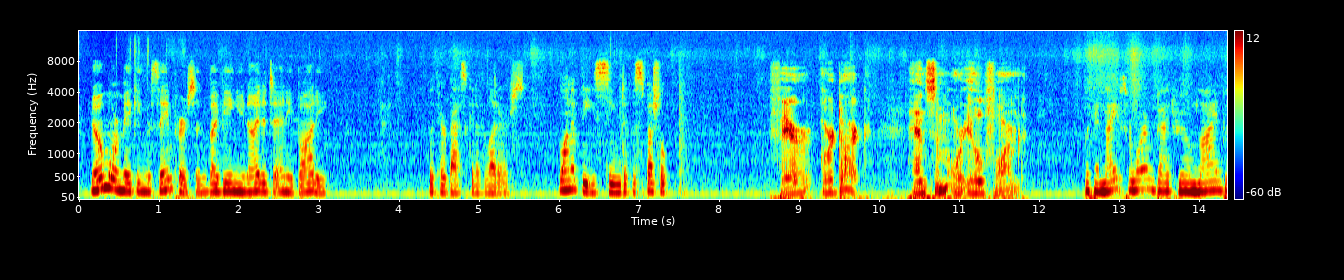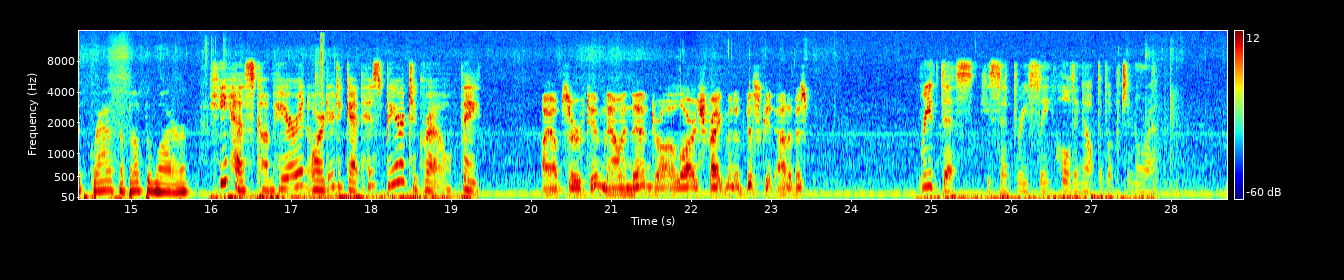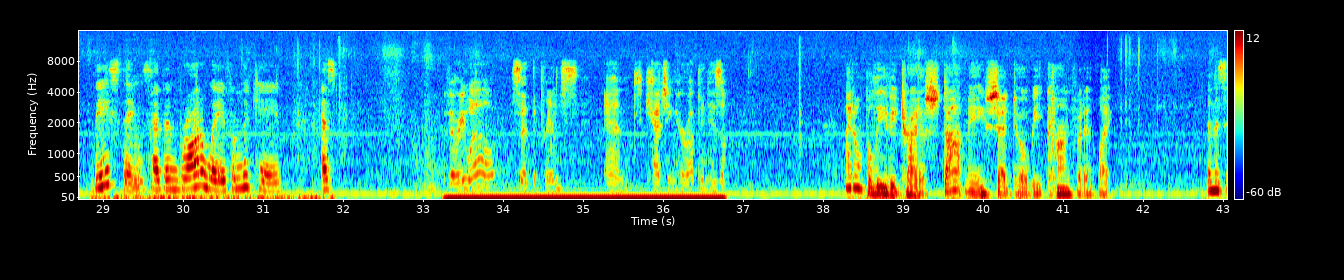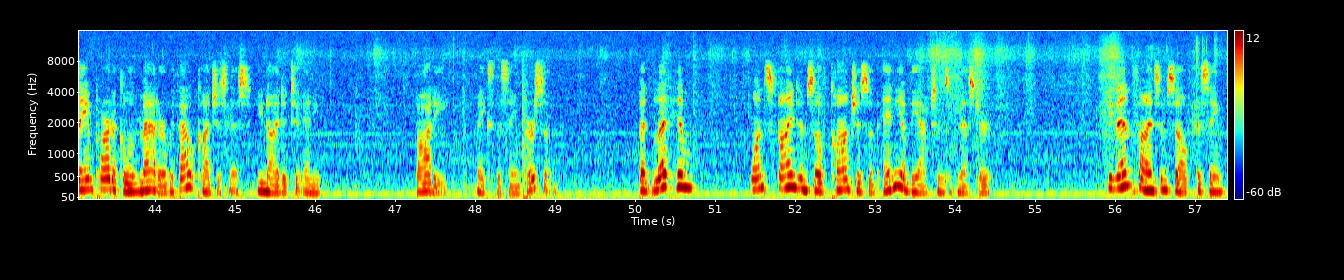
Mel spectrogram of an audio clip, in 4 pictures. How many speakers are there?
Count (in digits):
10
